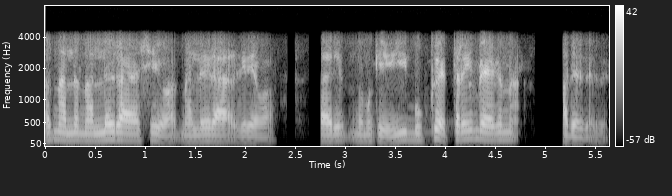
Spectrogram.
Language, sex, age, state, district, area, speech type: Malayalam, male, 45-60, Kerala, Kottayam, urban, conversation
